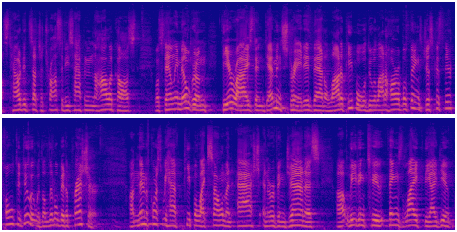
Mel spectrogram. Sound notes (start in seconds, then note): none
